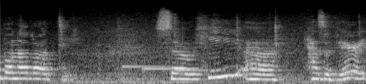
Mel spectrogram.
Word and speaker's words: Buonarroti: To pronounce his name in Italian, it is Michelangelo Buonarroti. Michelangelo Buonarroti.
